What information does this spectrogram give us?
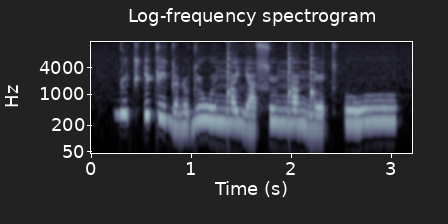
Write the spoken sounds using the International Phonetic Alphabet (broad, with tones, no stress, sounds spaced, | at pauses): ɖ ʉ˥ t͡ʃʼ i˥ ʈ i˧ d ɐ˩ ɳ u˩ d ʉ˥ w ɨ˧ ŋ͡ǃ ɐ˧ ʎ a˩ s ʉ˧ ŋ͡ǃ ɐ˧ ŋ͡ǃ e˩ t͡sʼ u˧ w uː˥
